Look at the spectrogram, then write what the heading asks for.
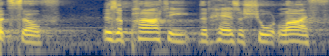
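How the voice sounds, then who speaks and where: A woman talks in an upbeat tone at a fairly slow pace. Noticeable background noise is present. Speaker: politician, Labour Party deputy leader. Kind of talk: political conference speech to delegates. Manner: upbeat, humorous, rousing.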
